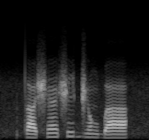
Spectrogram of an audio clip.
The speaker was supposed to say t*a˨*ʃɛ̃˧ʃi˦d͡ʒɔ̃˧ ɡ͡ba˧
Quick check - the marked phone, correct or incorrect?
correct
